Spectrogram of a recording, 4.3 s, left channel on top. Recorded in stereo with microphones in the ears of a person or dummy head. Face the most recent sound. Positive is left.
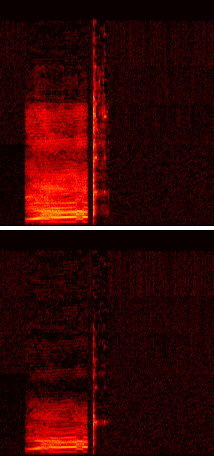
turn(degrees=55)  # may be behind; listen again after turning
